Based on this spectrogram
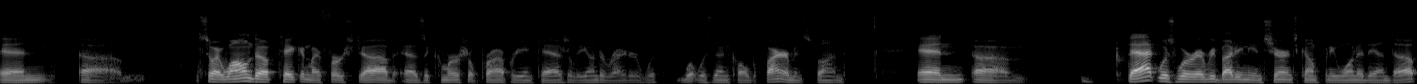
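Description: A man with a fairly low voice and an American accent speaks at a moderate pace with fairly even intonation but big swings in loudness. The recording is very clean, with a silent background. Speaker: corporate safety executive. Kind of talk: interview. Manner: halting.

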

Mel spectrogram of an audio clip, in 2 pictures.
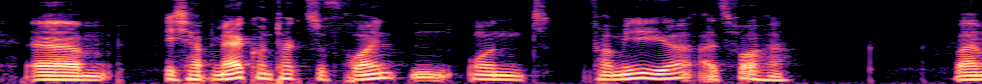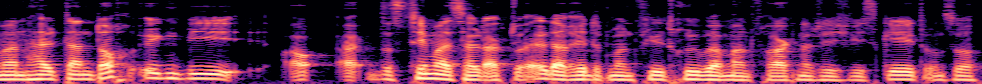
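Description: At a moderate pace, this is an ordinary speaking voice with ordinary pitch variation. The recording sounds dry and close, with no echo. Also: man, fairly low pitch for a man. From Frankfurt, Hesse. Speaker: podcast co-host. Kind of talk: casual chat. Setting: video call from home.

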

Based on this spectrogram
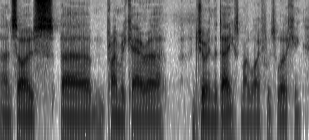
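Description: With a West Country accent, a man speaks at a moderate pace in a very deep, low pitch, on a very clean recording with a silent background. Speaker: university lecturer and doctoral student. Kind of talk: interview conversation. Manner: self-reflective, hesitant with many fillers.

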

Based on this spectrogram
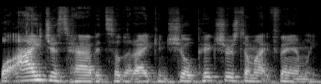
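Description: A man is speaking. His voice has vocal fry. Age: 40s. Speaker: podcast co-host. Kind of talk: casual chat.

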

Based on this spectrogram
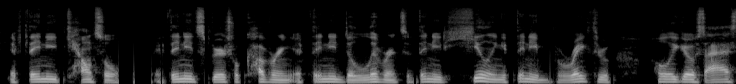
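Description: The man's pitch sits fairly low. He talks at a fairly quick pace. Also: dry, close sound with no echo. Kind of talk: sermon-like testimony and prayer. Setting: solo podcast recording. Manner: fervent, emotional, earnest; animated, excitable.

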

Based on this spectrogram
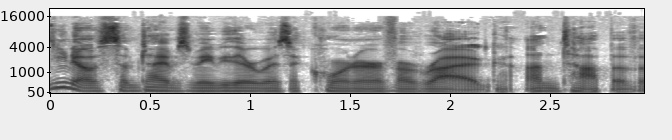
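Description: A man's very deep, low voice with vocal fry. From Milan, Italy. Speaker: designer and letterer. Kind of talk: interview. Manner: halting.

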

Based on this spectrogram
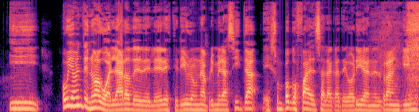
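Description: Using an ordinary speaking voice, a man talks fairly quickly at a medium pitch, and his pitch varies in an ordinary way. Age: 30s. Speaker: podcast guest. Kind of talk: casual chat.

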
